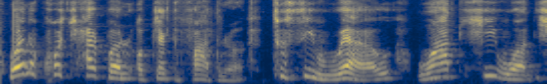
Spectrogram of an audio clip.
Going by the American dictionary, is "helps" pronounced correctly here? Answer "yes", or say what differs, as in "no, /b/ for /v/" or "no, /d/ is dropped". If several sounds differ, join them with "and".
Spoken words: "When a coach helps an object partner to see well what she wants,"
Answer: no, /l/ is dropped and /s/ is dropped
